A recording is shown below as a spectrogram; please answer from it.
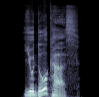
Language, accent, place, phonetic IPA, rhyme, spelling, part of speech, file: German, Germany, Berlin, [juˈdoːkas], -oːkas, Judokas, noun, De-Judokas.ogg
- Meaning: plural of Judoka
